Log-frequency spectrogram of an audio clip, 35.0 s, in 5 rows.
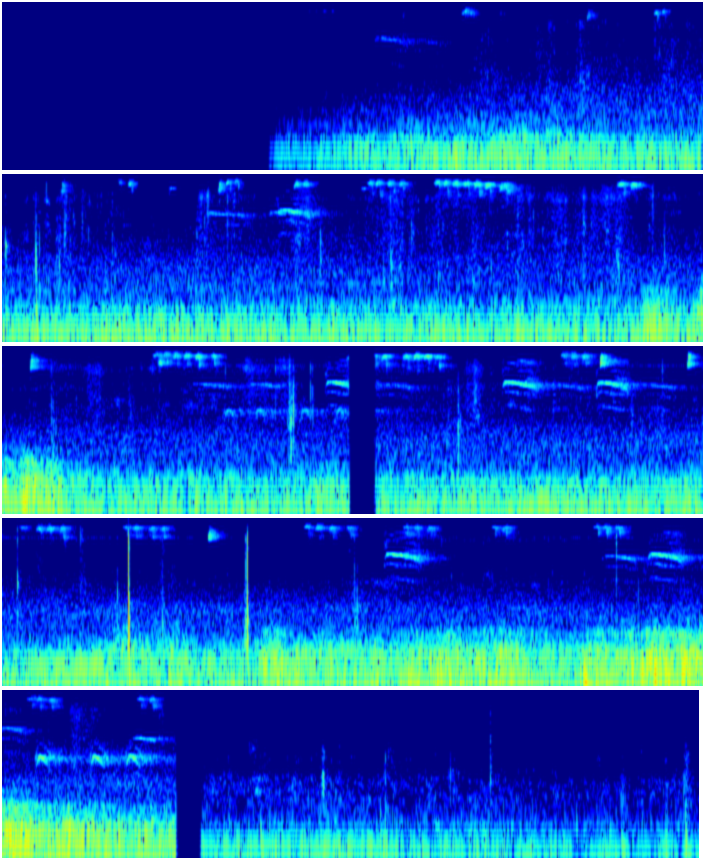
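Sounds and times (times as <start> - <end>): low microphone rumble: 3.1 - 17.5, 19.6 - 29.8
birds harsh repeated calls: 27.0 - 29.8.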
